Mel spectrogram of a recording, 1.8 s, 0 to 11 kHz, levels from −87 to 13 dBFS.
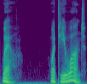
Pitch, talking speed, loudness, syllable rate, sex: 115 Hz, 170 wpm, -18 LUFS, 4.4 syllables/s, male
